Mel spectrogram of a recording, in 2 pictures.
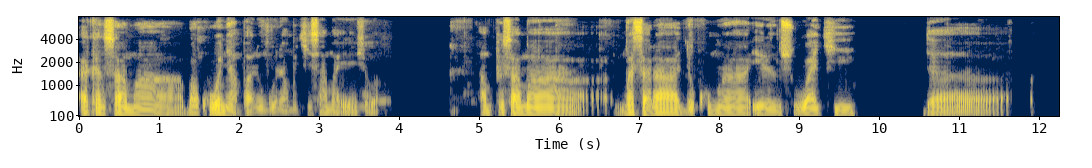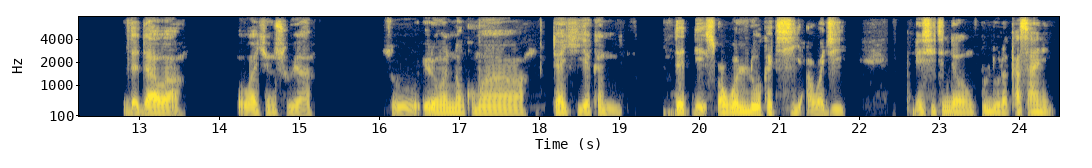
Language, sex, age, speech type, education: Hausa, male, 46-60, spontaneous, tertiary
